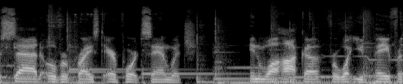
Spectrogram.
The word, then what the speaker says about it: Oaxaca: And for those of you wrestling with it, it's pronounced Oaxaca.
